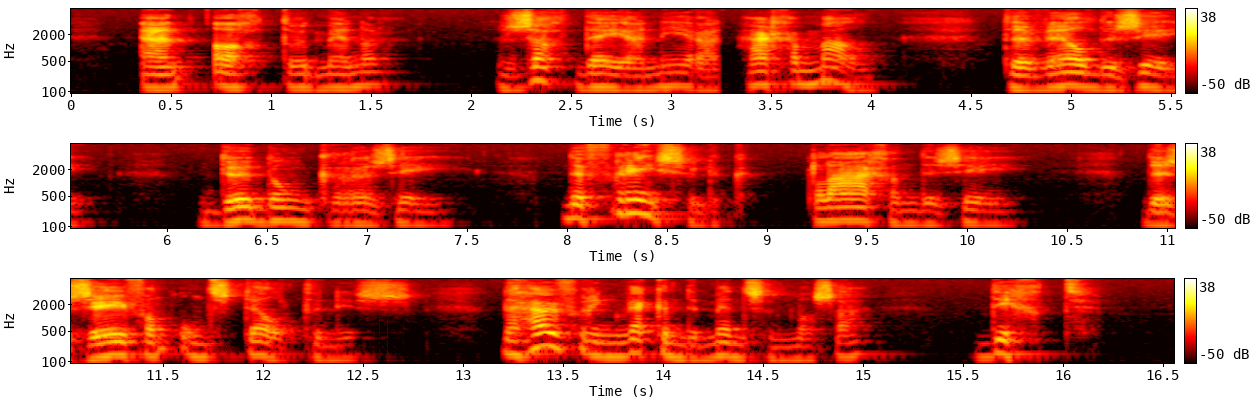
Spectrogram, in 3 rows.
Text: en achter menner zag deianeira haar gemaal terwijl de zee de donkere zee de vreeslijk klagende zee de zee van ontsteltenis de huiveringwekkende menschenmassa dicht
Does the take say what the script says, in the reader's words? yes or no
yes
